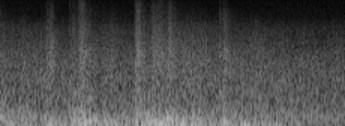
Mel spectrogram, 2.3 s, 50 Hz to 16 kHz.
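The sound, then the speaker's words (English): Warship's great guns firing at targets during a squadron gunnery exercise at sea: a few sharp bursts over a dense, continuous booming rumble, loud throughout with no voices. “At 3 p.m., squadron exercised the great guns by ship, shooting at targets.”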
